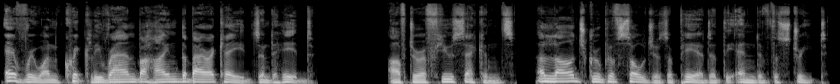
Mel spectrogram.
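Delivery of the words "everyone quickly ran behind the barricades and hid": ordinary delivery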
